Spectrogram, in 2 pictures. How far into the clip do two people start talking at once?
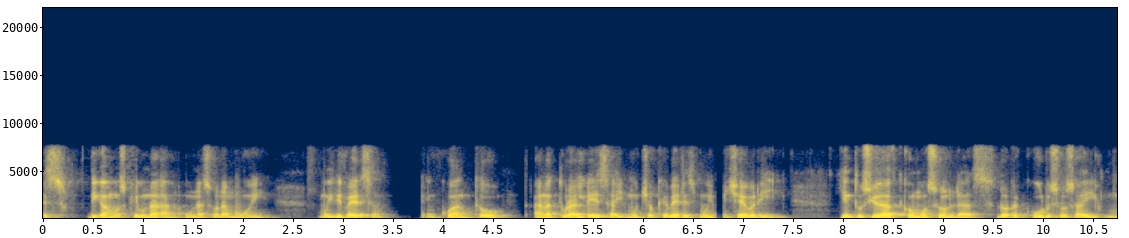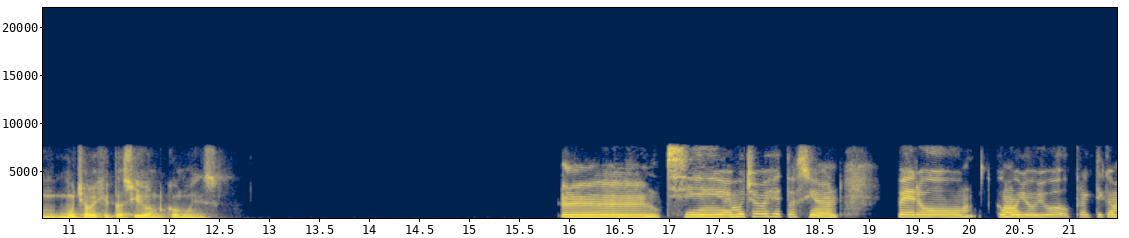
none

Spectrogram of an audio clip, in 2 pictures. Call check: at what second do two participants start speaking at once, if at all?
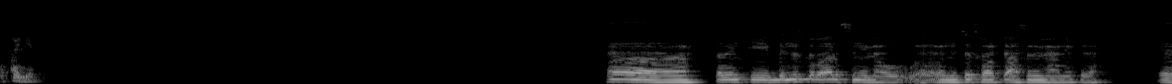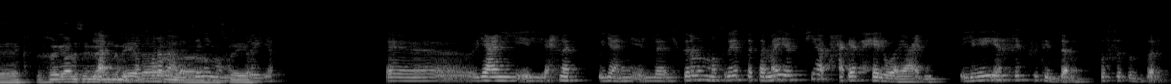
12.6 s

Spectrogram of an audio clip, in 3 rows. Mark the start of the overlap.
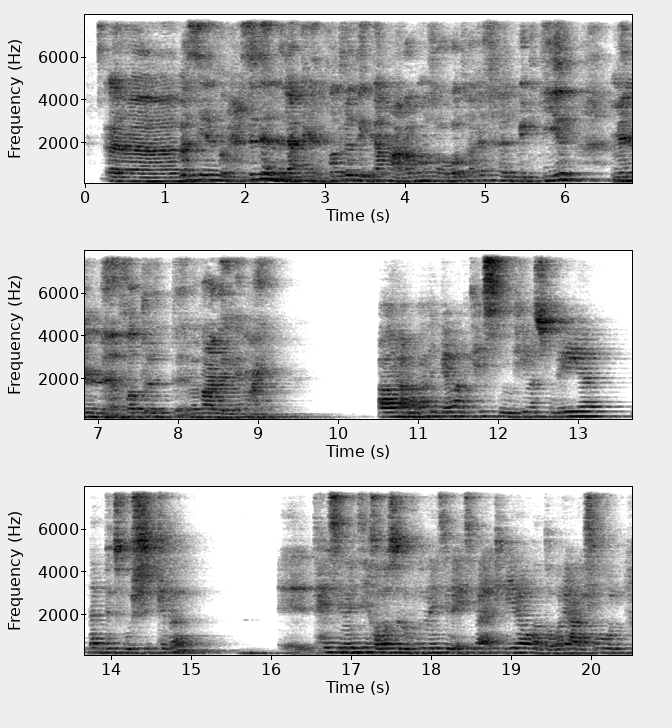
none

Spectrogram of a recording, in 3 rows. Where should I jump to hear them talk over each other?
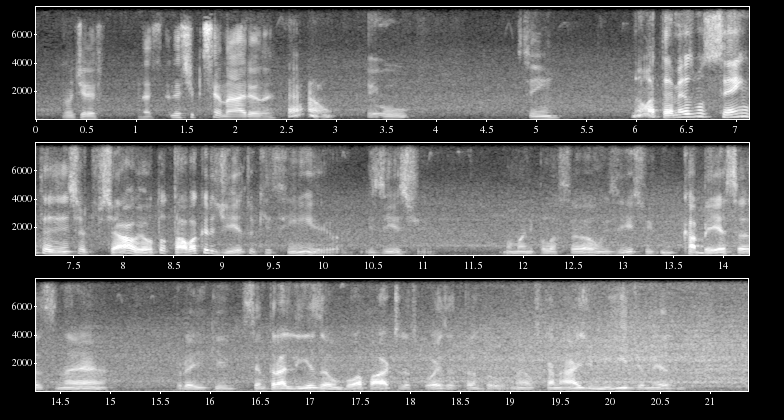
none

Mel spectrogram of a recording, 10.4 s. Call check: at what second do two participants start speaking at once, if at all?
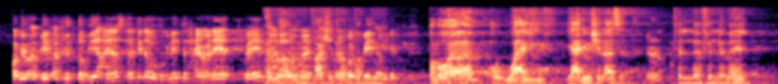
3.5 s

